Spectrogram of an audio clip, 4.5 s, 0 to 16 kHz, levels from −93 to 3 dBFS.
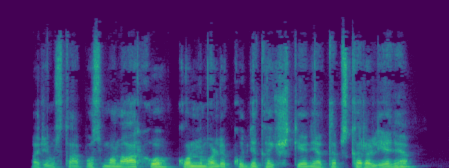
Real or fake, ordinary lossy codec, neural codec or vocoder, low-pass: fake; MP3, 64 kbps; codec, 44.1 kHz, 7.8 kbps, DAC; 14.4 kHz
